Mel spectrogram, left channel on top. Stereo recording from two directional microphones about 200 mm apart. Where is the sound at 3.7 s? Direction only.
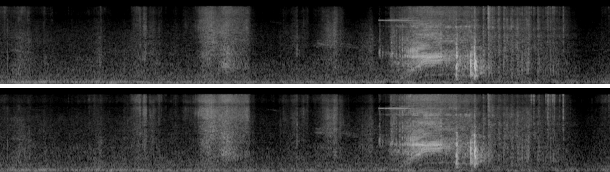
20° right (ahead or behind).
